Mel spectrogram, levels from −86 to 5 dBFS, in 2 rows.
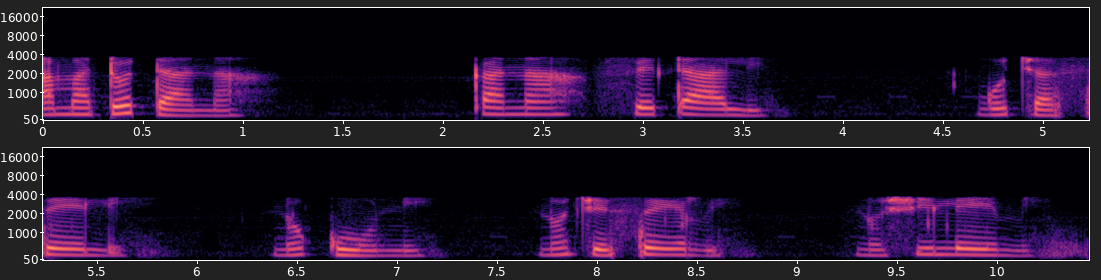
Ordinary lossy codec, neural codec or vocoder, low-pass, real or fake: AAC, 32 kbps; none; 3.6 kHz; real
